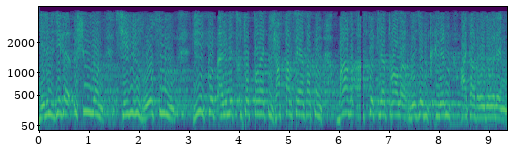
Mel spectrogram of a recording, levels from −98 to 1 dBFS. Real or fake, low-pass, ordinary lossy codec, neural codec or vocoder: real; 3.6 kHz; MP3, 24 kbps; none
